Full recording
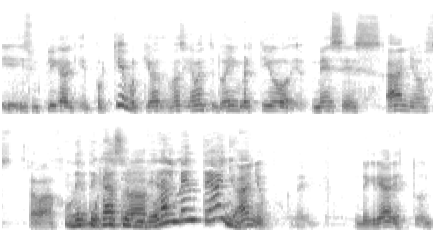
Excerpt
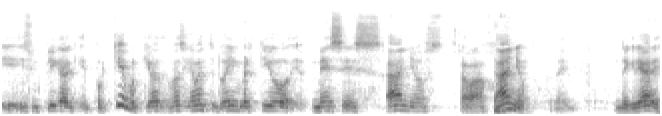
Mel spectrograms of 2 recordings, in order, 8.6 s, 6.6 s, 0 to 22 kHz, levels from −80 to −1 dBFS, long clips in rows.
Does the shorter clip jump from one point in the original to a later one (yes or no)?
yes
